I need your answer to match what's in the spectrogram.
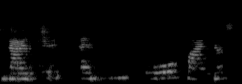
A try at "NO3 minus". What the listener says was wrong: NO3 minus. पहले पूरा पढ़िए उसके बाद ये चार्ज पढ़िए. NO3 minus.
